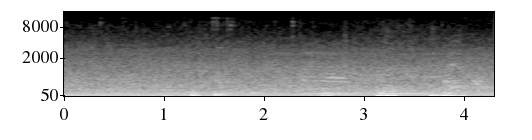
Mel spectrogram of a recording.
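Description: Wind rumbling on the camera microphone, with a few low thumps of a hand handling the camera, the loudest cluster near the end, and a faint voice in the background.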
